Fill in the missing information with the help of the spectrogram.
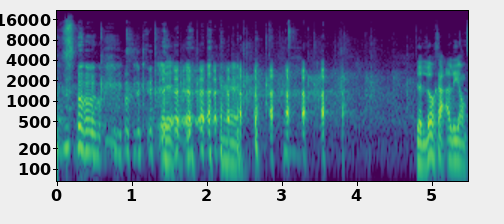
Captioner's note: panelists laughing; audience applauds lightly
